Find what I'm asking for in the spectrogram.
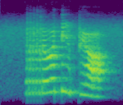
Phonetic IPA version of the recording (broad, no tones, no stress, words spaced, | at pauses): rɤɗipʲɒ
